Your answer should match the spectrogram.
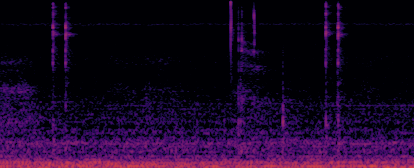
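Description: Faint computer mouse clicks, a few of them in quick pairs, over near-silent room tone.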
